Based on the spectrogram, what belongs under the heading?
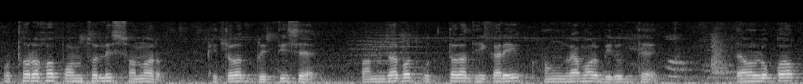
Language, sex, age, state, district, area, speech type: Assamese, male, 60+, Assam, Morigaon, rural, read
